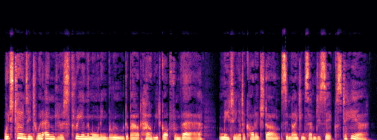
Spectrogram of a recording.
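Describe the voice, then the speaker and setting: A woman narrating first-person literary fiction as an audiobook, in a wry, expressive storytelling manner. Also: sits low, husky, dry recording, clean studio sound.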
